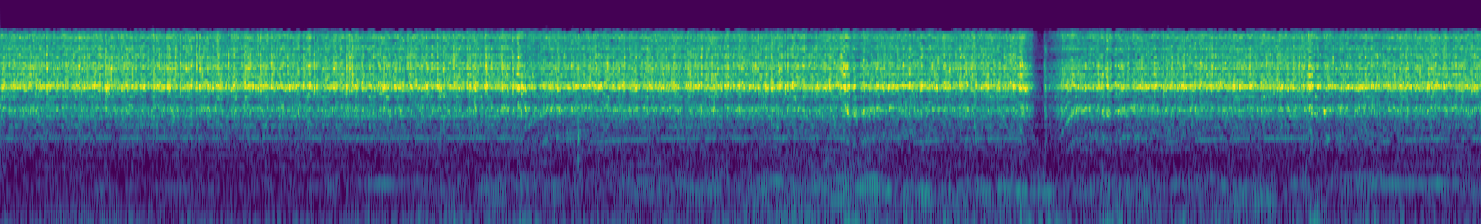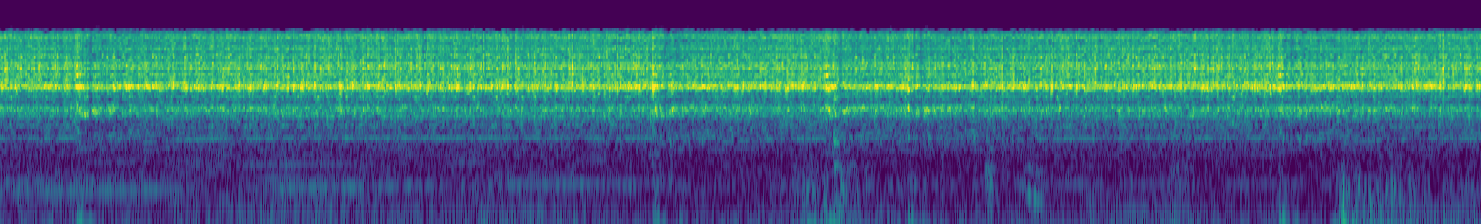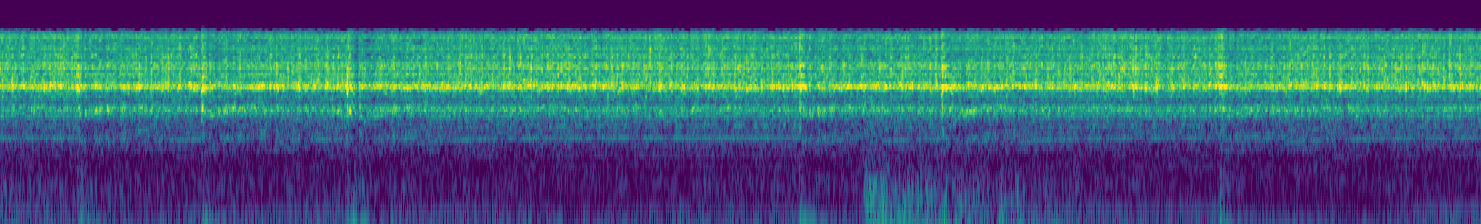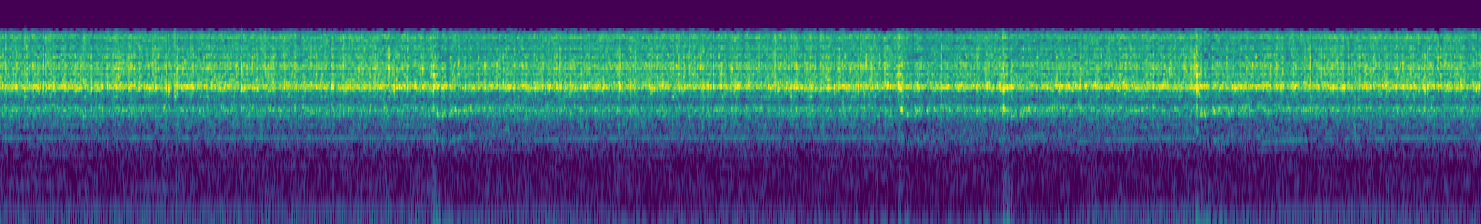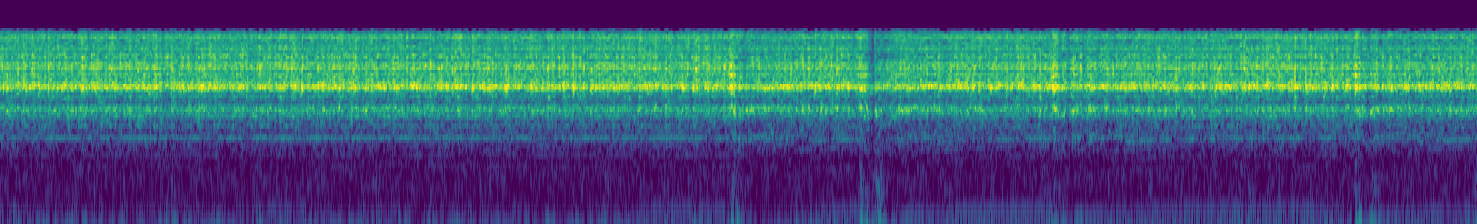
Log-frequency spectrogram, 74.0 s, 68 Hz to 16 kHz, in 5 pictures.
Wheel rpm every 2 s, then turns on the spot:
190, 200, 190, 180, 180, 120, 180, 180, 180, 200, 200, 170, 160, 200, 170, 180, 160, 170, 200, 160, 170, 170, 200, 200, 190, 190, 200, 170, 180, 190, 200, 200, 200, 190, 150, 170, 190.
none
